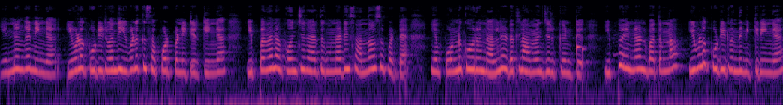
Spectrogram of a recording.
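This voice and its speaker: A woman's voice: very high-pitched, steady tone, fast talker. A woman voicing a middle-aged mother in a cartoon, scornful and scolding. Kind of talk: cartoon voice acting.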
